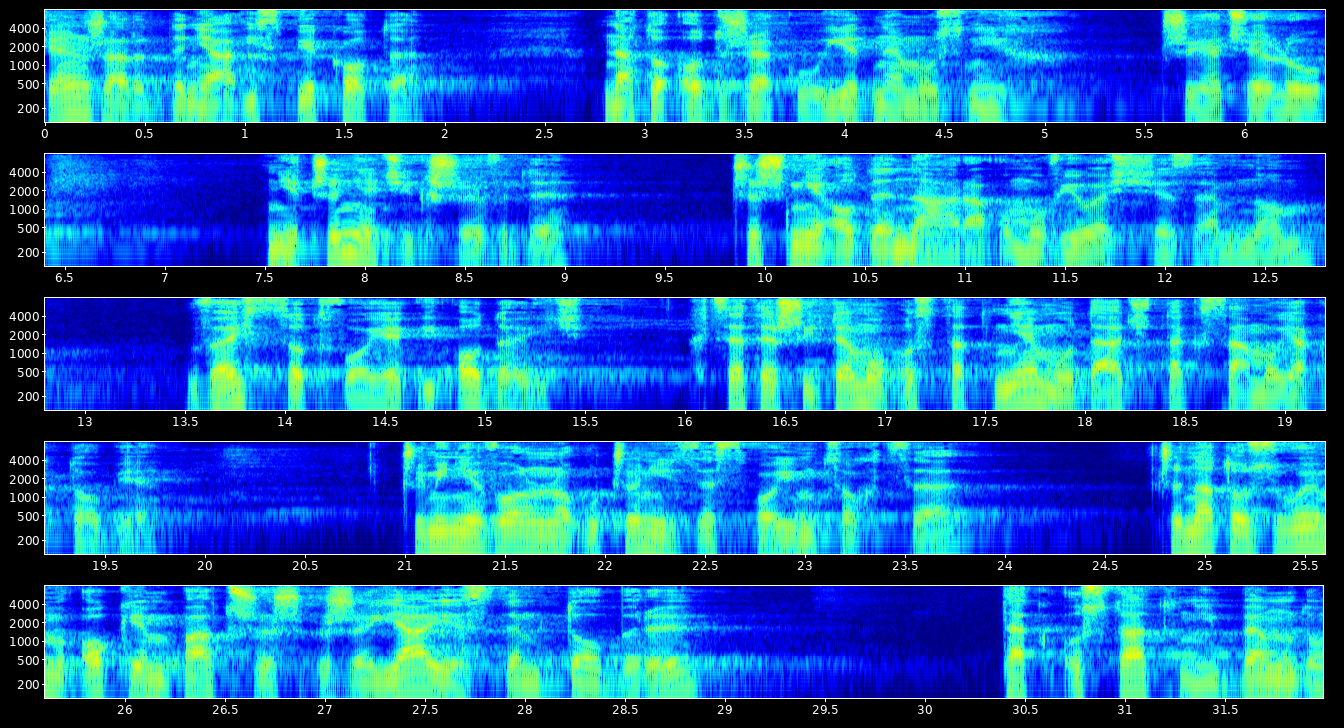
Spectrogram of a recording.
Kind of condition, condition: setting, large echoing room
